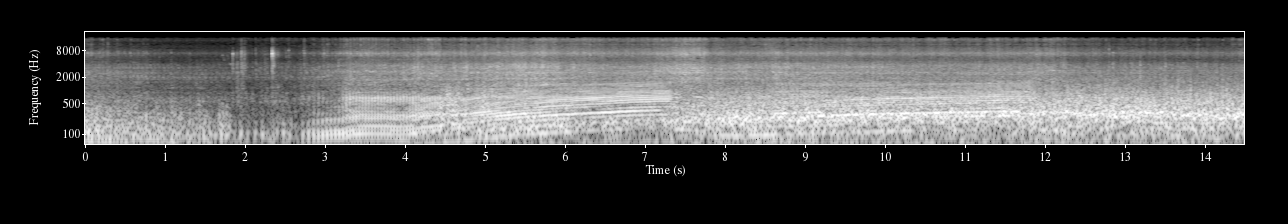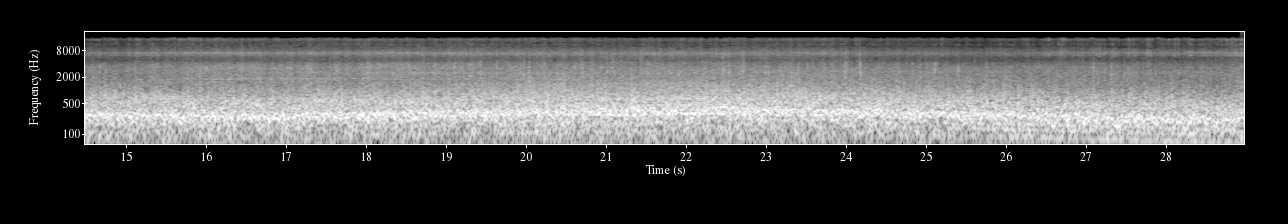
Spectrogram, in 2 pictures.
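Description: Modified Honda XRM/RS125 single-cylinder four-stroke engine with a 57 mm big-bore kit, stage 2 cam and Suzuki Raider 150 exhaust, heard from the saddle while riding. It eases off for a couple of seconds, then accelerates with rising pitch through two gears, with a short break for the shift about seven seconds in, and holds a steady high-revving cruise.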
